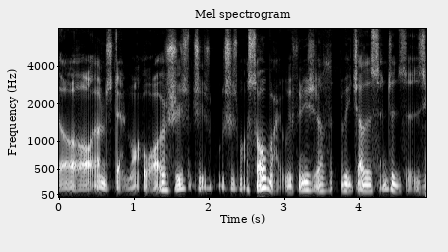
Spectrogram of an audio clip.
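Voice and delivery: soft mocking lovesick bloke; soppy husband voice. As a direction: coo it like a smitten husband. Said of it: "Blokes like that".

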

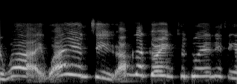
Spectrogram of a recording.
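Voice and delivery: nephew's high, hammed-up protest. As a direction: whine it like a reluctant young nephew. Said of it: "He said".

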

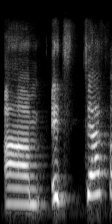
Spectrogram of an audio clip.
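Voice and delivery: usual speaking voice

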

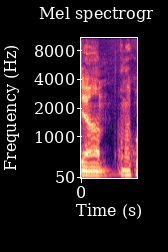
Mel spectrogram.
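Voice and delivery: ordinary delivery

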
